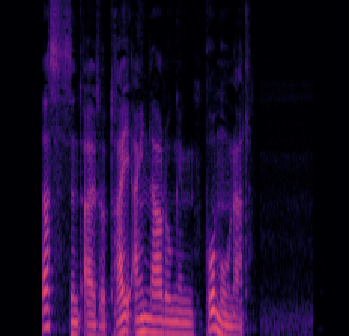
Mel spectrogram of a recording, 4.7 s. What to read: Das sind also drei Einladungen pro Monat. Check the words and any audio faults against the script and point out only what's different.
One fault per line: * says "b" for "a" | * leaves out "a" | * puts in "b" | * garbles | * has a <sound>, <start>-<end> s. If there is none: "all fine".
all fine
